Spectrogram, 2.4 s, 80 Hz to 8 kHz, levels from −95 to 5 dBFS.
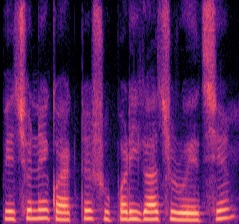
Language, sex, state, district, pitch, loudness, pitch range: Bengali, female, West Bengal, Alipurduar, 265 Hz, -14 LUFS, 255-285 Hz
